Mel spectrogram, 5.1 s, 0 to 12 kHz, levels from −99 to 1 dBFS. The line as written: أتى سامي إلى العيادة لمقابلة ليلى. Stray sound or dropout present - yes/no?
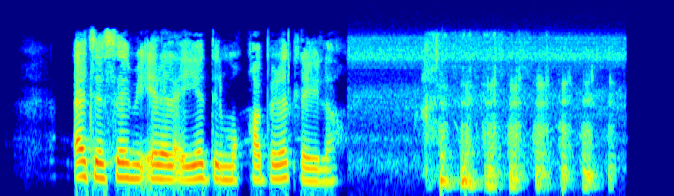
yes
